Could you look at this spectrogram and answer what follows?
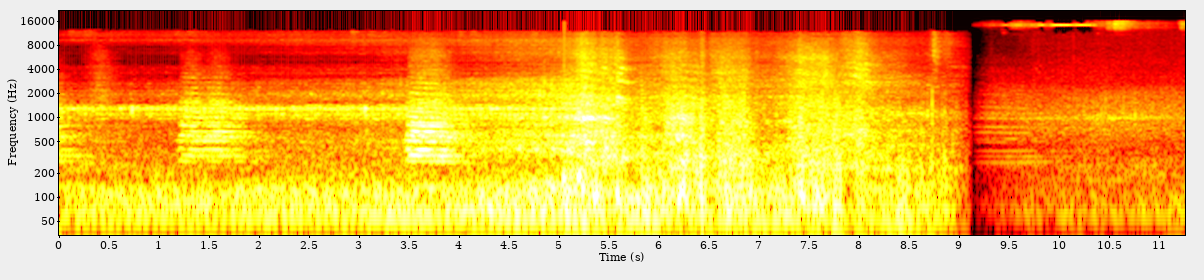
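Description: Diesel locomotive horn sounding a chord in three blasts, then the train passing right over a microphone low on the track, a loud rumble with wheel clatter. It cuts off suddenly near the end, leaving a much quieter scene with a faint distant horn.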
